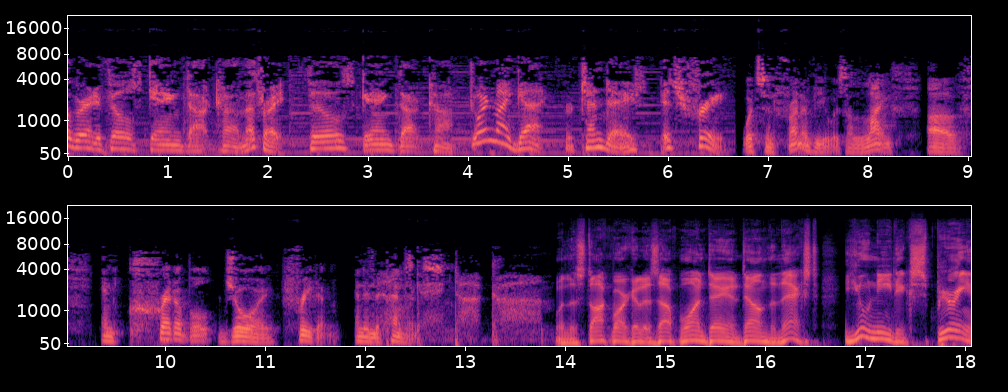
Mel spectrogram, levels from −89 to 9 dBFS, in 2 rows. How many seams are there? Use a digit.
1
